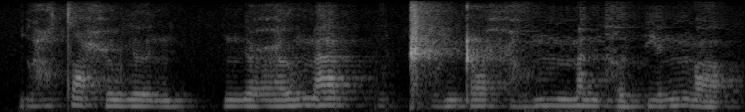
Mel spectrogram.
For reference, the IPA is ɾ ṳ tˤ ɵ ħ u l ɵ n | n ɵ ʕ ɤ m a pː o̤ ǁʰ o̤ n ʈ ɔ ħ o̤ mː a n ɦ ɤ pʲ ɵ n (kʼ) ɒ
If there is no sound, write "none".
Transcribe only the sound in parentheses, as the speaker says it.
ŋ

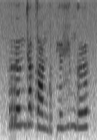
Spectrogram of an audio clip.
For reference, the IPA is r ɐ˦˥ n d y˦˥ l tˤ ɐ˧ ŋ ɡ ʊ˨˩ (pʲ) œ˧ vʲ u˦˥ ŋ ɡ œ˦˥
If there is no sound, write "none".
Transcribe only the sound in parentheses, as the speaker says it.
pʲ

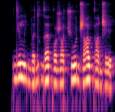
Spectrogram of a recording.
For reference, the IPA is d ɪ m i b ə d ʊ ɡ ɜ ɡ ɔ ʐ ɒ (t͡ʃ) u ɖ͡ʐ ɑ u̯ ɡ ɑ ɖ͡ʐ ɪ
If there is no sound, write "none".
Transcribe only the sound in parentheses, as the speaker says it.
t͡ʃ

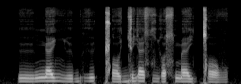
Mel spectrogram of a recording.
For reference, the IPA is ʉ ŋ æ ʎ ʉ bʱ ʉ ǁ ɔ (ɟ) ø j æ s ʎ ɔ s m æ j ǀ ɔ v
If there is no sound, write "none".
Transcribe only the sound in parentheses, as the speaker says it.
ɟ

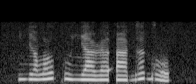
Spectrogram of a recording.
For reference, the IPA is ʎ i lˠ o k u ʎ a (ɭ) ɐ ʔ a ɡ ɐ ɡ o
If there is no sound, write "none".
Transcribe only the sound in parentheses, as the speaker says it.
ɭ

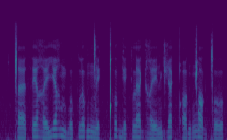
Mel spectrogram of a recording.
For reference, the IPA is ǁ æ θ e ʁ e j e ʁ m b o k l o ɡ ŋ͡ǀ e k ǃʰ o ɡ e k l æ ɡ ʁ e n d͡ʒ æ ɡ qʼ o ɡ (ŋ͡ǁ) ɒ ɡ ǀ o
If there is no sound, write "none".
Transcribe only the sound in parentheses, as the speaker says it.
ŋ͡ǁ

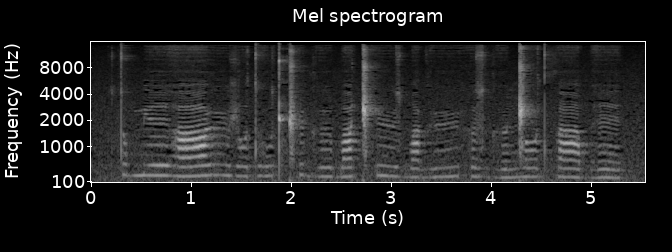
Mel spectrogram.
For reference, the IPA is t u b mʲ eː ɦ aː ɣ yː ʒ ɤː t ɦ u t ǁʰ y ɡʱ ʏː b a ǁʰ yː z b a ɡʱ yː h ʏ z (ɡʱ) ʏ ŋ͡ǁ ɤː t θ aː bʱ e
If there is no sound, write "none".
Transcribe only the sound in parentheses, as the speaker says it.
ɡʱ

